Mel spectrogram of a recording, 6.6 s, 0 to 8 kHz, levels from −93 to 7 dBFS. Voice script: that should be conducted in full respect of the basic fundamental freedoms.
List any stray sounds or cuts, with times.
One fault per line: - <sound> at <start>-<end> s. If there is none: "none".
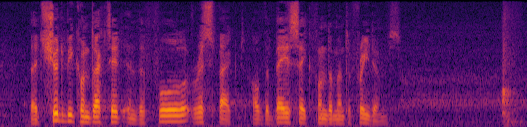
- whoosh at 6.3-6.5 s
